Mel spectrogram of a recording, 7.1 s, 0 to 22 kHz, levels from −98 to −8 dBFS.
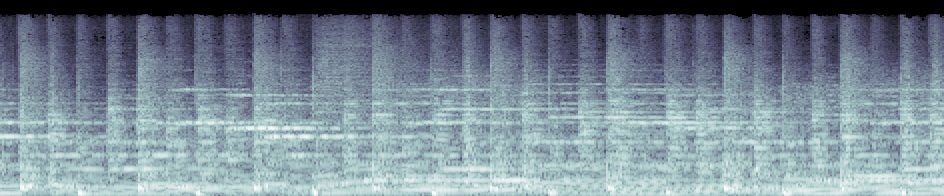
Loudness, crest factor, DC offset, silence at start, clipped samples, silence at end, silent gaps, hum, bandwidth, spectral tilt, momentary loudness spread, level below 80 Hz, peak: -15 LUFS; 14 dB; under 0.1%; 0 s; under 0.1%; 0 s; none; none; 16.5 kHz; -5.5 dB/octave; 3 LU; -24 dBFS; -2 dBFS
